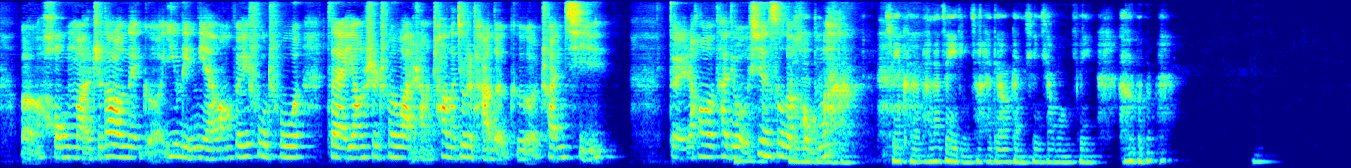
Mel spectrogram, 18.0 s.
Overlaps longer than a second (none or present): present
